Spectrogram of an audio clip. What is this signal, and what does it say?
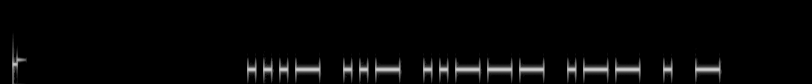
Morse code, heard as a keyed tone, about 15 wpm, 700 Hz. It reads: VU2WET
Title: DXCC-100 Call Signs - 6 Characters - 15wpm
